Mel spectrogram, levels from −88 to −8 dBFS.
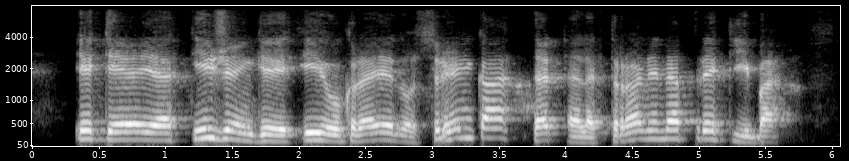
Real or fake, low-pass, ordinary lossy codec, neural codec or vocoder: fake; 7.2 kHz; Opus, 64 kbps; codec, 24 kHz, 0.9 kbps, WavTokenizer, medium speech release version 1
